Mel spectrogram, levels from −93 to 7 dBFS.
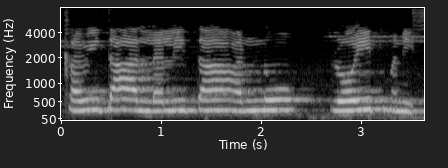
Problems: background sounds at intervals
